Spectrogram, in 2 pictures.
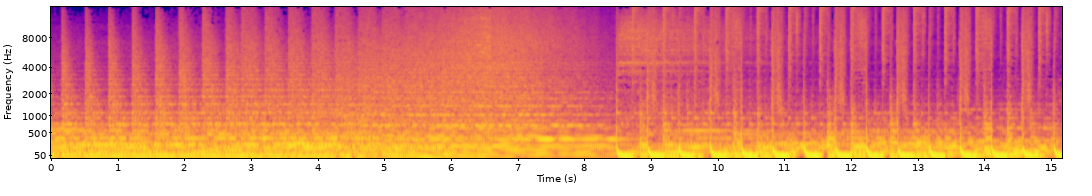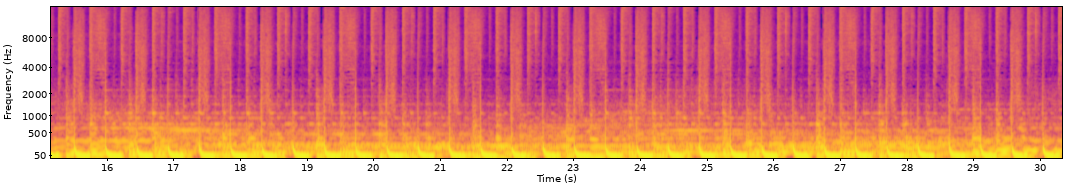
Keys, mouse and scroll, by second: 0.4 t, 1.6 alt+shift+click, 3.6 Return, 4.6 click, 8.3 ctrl+Num_Lock, 8.5 ctrl+o, 9.8 click, 16.4 alt+click, 17.5 click, 20.3 click, 25.7 click, 27.7 ctrl+j, 29.1 click.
